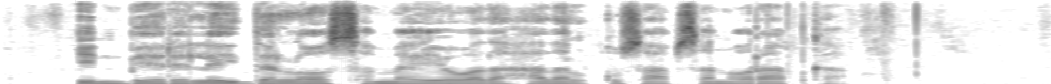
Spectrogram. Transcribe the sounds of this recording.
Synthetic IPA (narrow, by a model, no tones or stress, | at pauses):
ʔɪnbɛːɾɛlɛjd̪ɐlɔːsɐmɛːjɔwɑðɐhɐðɐlkʰʊsaːbsɐnwɑɾʔaːbkʰɐ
